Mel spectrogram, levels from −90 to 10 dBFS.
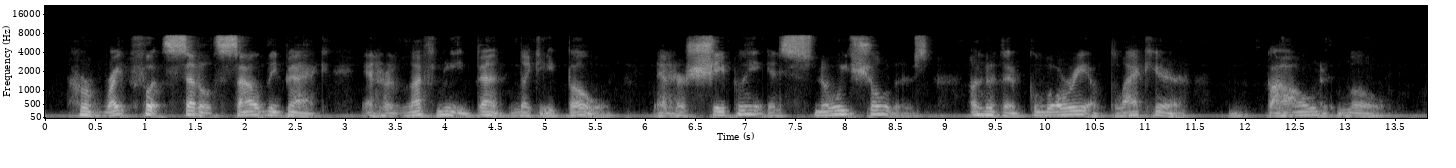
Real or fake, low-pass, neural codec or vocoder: fake; 7.2 kHz; codec, 24 kHz, 3 kbps, HILCodec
